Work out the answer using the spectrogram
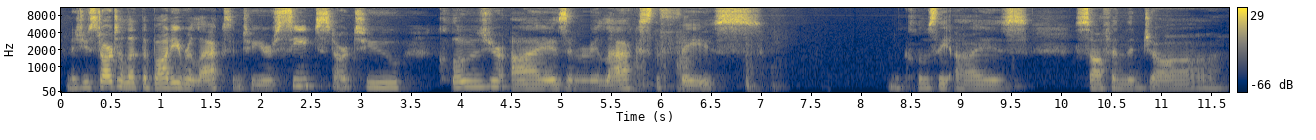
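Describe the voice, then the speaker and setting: A woman teaching a guided meditation to a seated group in a soothing, gentle way. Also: on the low side, fairly even intonation, takes it slowly, creaky.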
